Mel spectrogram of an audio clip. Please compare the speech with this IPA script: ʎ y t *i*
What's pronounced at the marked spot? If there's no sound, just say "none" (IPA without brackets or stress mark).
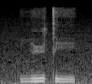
i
